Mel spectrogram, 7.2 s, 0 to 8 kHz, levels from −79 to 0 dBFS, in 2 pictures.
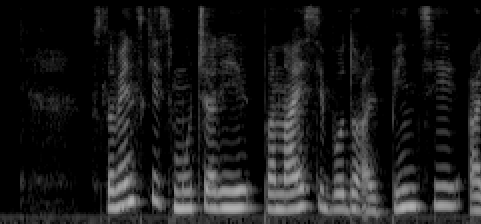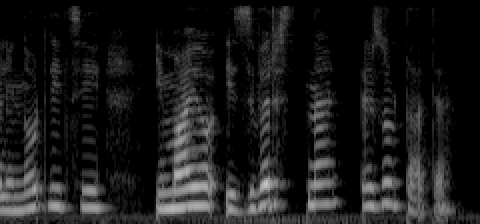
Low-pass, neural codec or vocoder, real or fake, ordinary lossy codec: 7.2 kHz; none; real; MP3, 48 kbps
